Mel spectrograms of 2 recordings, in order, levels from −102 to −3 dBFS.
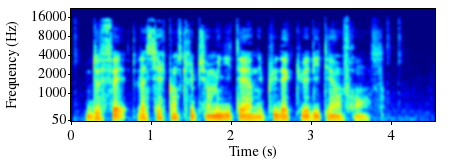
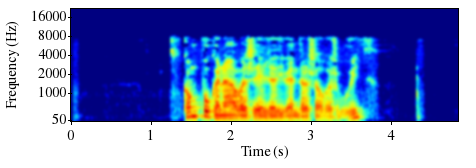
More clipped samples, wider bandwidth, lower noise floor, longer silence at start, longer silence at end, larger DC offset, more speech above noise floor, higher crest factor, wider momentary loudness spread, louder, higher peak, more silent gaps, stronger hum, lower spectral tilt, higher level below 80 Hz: neither; first, 16 kHz vs 8 kHz; second, -70 dBFS vs under -90 dBFS; second, 0.2 s vs 1.4 s; second, 0.75 s vs 1.2 s; neither; second, 40 dB vs over 73 dB; about the same, 20 dB vs 18 dB; second, 6 LU vs 12 LU; second, -30 LUFS vs -17 LUFS; second, -12 dBFS vs -2 dBFS; neither; neither; about the same, -6.5 dB/octave vs -6.5 dB/octave; second, -62 dBFS vs -50 dBFS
